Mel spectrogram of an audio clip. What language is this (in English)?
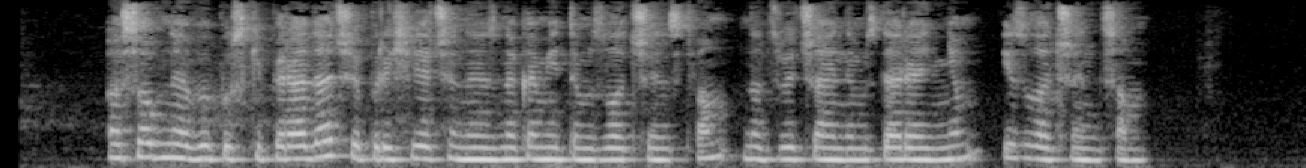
Belarusian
